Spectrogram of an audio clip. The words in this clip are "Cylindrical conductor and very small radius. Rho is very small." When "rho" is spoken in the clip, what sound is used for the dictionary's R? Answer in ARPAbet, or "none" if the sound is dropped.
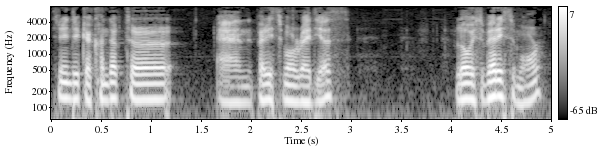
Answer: L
